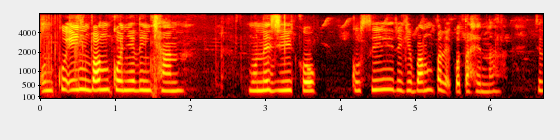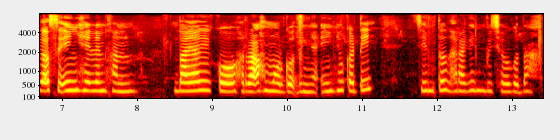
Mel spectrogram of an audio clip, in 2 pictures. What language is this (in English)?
Santali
